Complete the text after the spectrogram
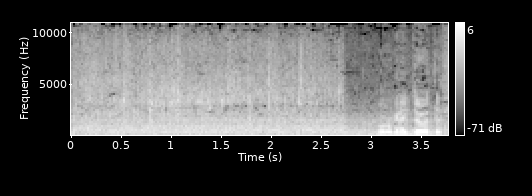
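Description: Food sizzles in a hot frying pan.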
